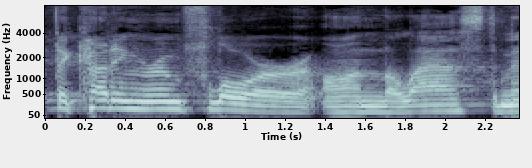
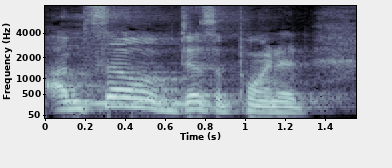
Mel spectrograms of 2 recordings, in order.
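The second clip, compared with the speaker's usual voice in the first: usual speaking voice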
